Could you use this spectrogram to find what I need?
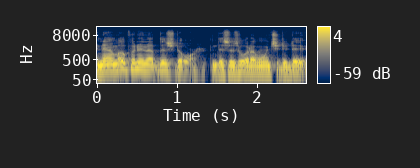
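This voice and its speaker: The tone is dark and mellow, with a Southern US accent. The recording is very clean, with a silent background. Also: man. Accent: Southern US (Georgia). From US South, Georgia (Upson County). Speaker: church youth minister. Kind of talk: casual interview chat. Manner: frequent fillers (uh).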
